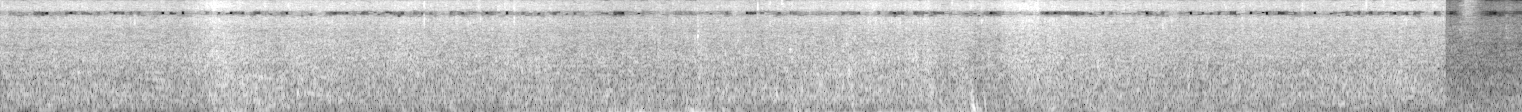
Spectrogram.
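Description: Fast whitewater rapids on the Chattooga River roar as a steady broadband rush, with wind buffeting the microphone and no voices.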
